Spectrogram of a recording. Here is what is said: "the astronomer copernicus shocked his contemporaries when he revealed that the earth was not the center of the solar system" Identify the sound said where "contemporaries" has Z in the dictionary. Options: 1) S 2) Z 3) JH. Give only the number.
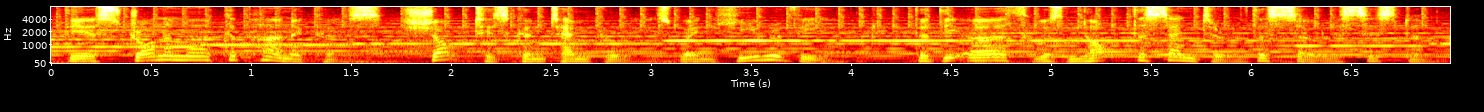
2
